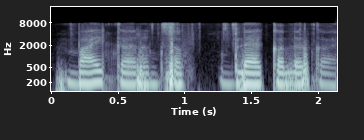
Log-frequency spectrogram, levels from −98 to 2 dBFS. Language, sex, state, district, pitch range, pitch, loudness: Hindi, female, Himachal Pradesh, Shimla, 175-185 Hz, 180 Hz, -20 LUFS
